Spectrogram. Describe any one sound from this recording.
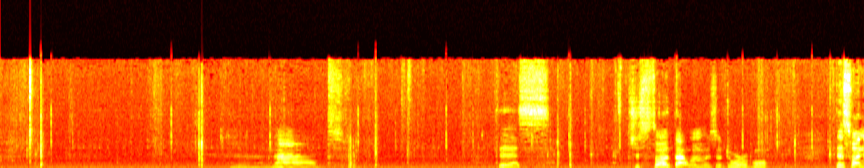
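Books rustle and tap as they are handled and set down.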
